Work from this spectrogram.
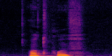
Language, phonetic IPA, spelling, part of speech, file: Polish, [ˈɔtpwɨf], odpływ, noun, LL-Q809 (pol)-odpływ.wav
